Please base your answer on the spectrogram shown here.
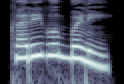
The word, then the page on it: ಕರಗಬಳ: Kannada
